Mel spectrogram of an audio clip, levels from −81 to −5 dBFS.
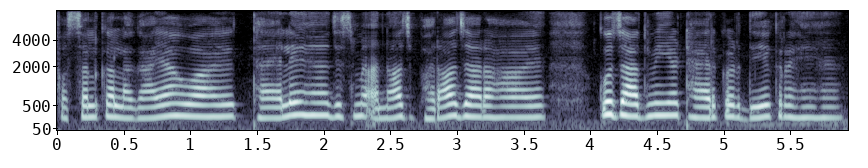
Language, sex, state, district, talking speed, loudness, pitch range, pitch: Hindi, female, Punjab, Kapurthala, 210 wpm, -18 LUFS, 240-270 Hz, 255 Hz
